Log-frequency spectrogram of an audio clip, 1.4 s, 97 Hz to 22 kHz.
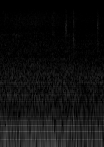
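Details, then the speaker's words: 2016 BMW 320i, drivetrain message, fault codes 1D3101/1D3201; full throttle, heavy engine drone and turbo, revs creep up but car doesn't go; suspected clutch slip from slave cylinder valve cutting fluid pressure, not confirmed. "all right i'll just try and show you this so foot to the floor revs [ __ ] creep up you hear the turbo sort of"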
